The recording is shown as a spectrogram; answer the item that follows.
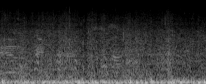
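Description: Wind buffeting the camera microphone: a steady, uneven low rumble.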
